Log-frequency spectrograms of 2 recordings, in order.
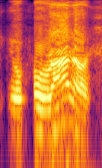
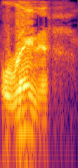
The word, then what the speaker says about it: Uranus: humanitarianism excuse me huh oranos or oranus however you want to pronounce it all right I just don't like to say Uranus right I I pronounce oranos because my you know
